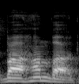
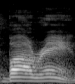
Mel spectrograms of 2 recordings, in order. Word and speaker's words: Bahrain: Royal Flush 9 says, "I thought it was Bahamug." No, it's Bahrain. Like they don't want the rain.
